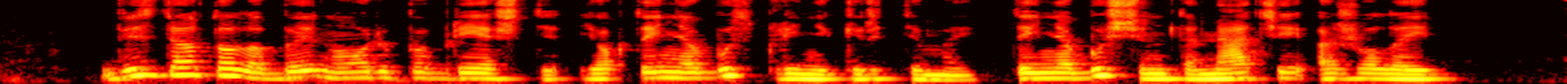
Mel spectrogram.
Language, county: Lithuanian, Panevėžys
